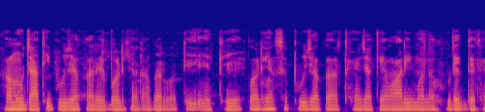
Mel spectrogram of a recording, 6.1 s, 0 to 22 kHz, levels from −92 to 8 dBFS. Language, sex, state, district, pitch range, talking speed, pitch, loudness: Hindi, male, Chhattisgarh, Sarguja, 115-120 Hz, 120 wpm, 115 Hz, -29 LUFS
